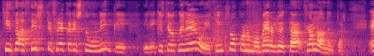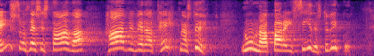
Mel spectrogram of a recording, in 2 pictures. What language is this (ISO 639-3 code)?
isl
